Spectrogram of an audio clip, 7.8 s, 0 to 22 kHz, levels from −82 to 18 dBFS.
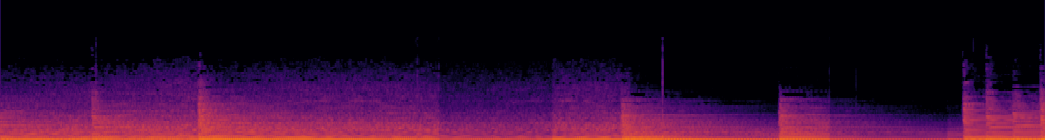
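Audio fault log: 0.72, 3.13, 4.02, 4.97, 6.42 and 7.3 s, dropped buffer (overrun): at each the sound jumps forward with no gap of silence. Most skips are brief, roughly a hundredth of a second, but the one at 3.13 s is longer and the one at 7.3 s longer still. The likely cause is that the recording software fell behind and the hardware overwrote a block of samples before it was read, splicing the surrounding audio together.
3.29 to 4.14 s and 6.22 to 7.11 s, one channel drops out: the sound abruptly becomes quieter, falling by about 6 dB for just under a second each time, then snaps back to full level. Anything present only on the missing side vanishes for that stretch. The likely cause is that one stereo channel stopped delivering signal, so the mono sum carries only half of what both channels shared.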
